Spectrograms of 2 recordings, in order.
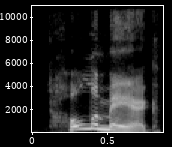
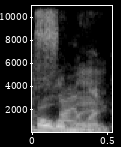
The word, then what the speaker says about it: Ptolemaic: Ptolemaic. The P is Ptolemaic. silent. So the P is silent.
